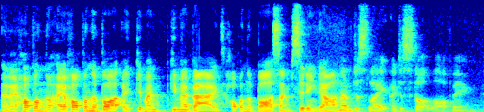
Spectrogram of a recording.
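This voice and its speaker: A man telling a travel story in casual chat, animated and full of filler words. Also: a little high, a little fast, echoey room. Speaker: guest storyteller.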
